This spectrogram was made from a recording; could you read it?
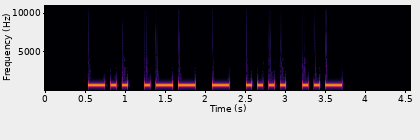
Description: Morse code, heard as a keyed tone, about 17 wpm, 700 Hz. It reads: DWTHU
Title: Five Challenging Letter-Number Combinations 17wpm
